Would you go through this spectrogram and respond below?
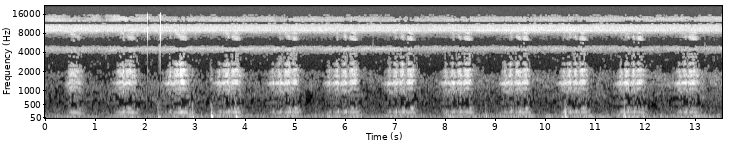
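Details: A big bullfrog in a farm pond gives deep, resonant croaks, repeated roughly once a second over a steady insect drone.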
